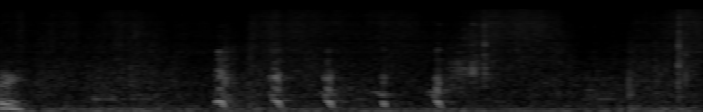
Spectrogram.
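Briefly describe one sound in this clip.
A grabber tool clacks several times.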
